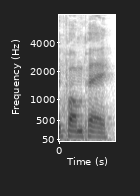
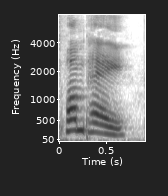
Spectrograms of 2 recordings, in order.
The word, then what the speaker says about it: Pompeii: I'm Pompey. – That's what I'm saying. – Why? – because Google said so. That's it. – No Pompeii, fam, trust me. It's Pompeii. – Pompeii. – Pompeii.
